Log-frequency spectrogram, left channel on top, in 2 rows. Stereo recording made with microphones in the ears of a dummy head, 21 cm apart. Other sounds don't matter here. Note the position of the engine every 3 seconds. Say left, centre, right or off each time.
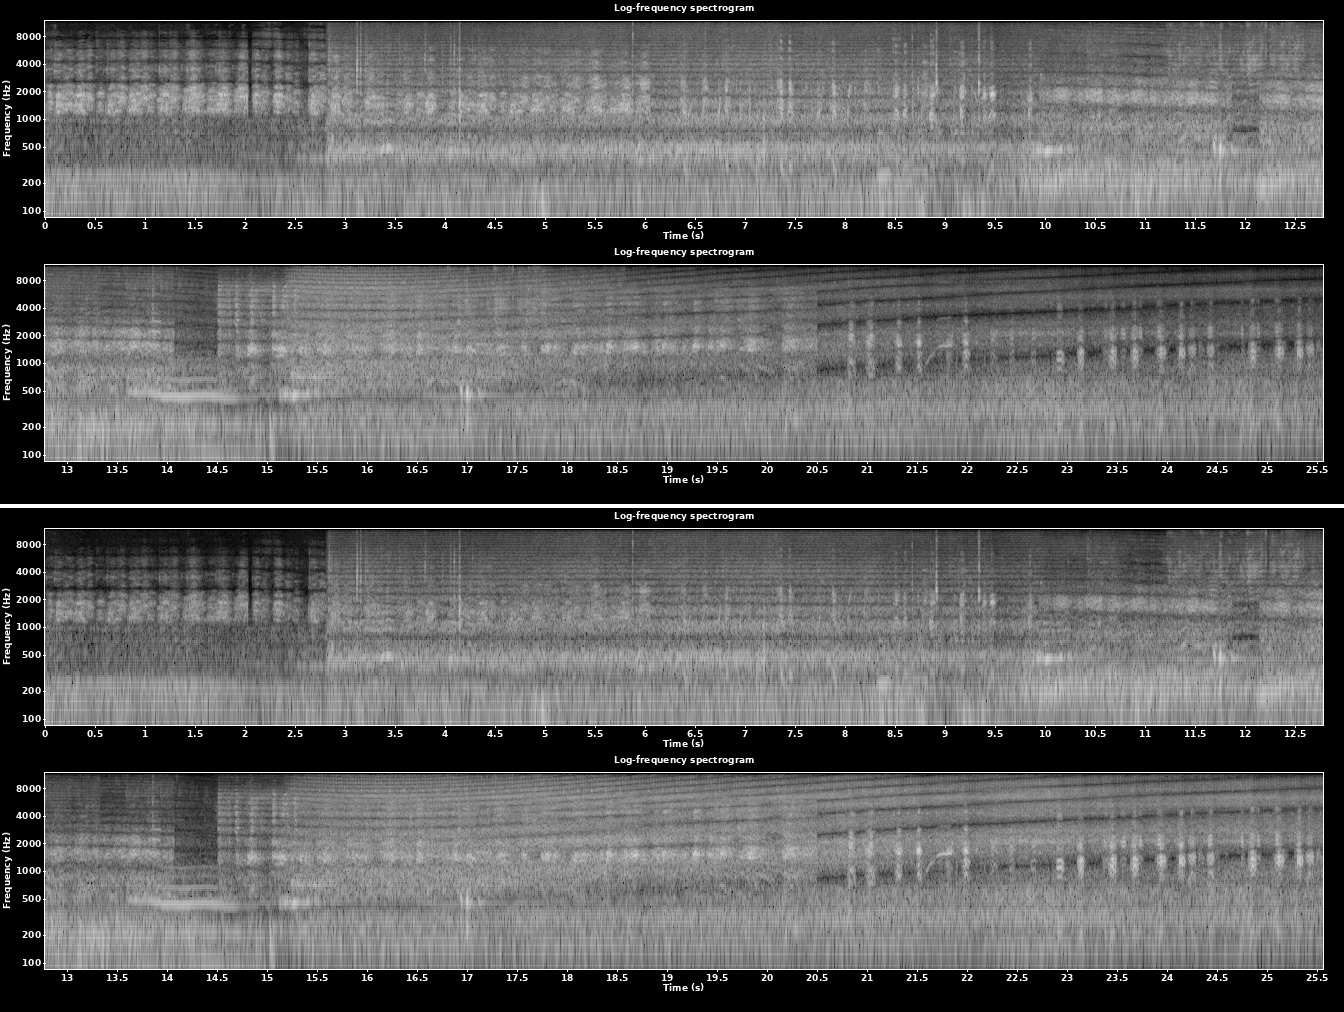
left, left, left, left, left, centre, right, right, right.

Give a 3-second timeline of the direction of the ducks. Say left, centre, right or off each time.
left, left, left, left, left, centre, right, right, right.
